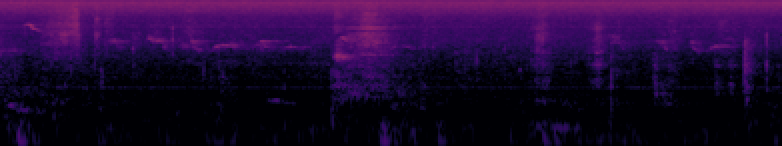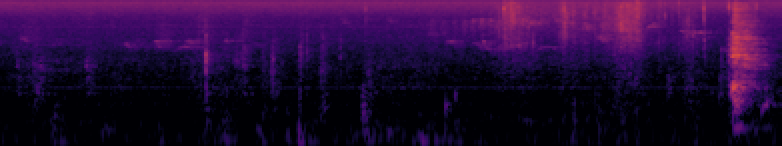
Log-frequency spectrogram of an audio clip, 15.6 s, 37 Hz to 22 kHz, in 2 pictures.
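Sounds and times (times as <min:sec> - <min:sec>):
birds chirping busily: 0:00.0 - 0:04.4, 0:06.1 - 0:10.6, 0:11.2 - 0:15.4
steady rustling ambience: 0:11.0 - 0:14.9.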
